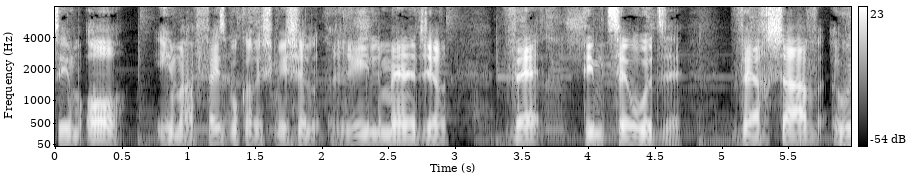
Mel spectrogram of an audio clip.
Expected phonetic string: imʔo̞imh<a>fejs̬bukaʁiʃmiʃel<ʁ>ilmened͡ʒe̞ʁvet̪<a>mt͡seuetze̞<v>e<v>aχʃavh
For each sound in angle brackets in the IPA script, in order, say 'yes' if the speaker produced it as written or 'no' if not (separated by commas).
yes, yes, no, yes, no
